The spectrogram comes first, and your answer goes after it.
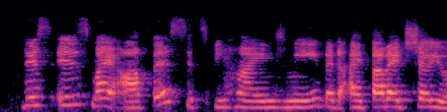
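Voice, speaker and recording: Loud and high-pitched, a woman speaks at a moderate pace. Her pitch variation is ordinary. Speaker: interior designer. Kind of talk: presentation. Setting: video call.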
